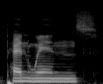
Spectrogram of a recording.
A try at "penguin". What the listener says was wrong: Penguin. Penguin. You're breaking into syllables, dude. Like, come on.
